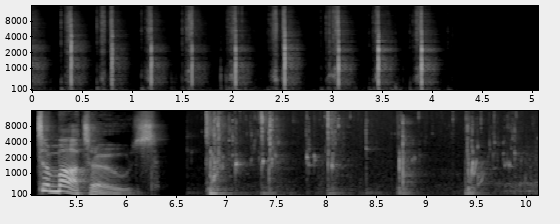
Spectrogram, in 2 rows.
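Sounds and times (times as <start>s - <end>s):
knife chopping onions on a board: 0.0s - 4.2s
speech: 5.2s - 7.0s.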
